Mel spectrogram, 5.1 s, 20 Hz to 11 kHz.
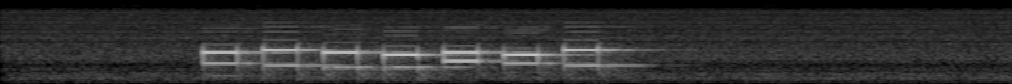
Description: DTMF, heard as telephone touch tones, dialled by machine, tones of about 170 ms, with room echo. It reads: 8621076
